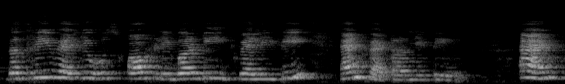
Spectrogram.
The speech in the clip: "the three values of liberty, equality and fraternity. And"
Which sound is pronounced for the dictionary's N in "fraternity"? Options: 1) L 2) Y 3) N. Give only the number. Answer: 3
